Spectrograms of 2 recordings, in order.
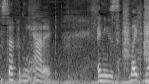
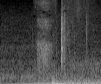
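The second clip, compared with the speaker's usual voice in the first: gasp. Real, not acted. Frightened by noise upstairs.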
